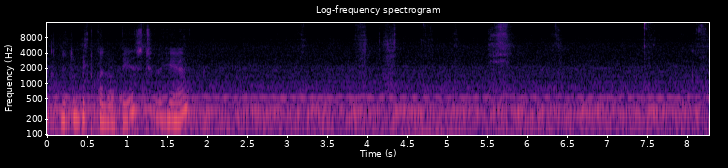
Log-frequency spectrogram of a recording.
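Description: A metal spatula scrapes and smears soft clay on a hard surface.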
